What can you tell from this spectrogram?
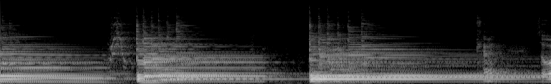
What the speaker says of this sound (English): we're going to do a version of an Andalucian cadence, but a more dissonant sounding version.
